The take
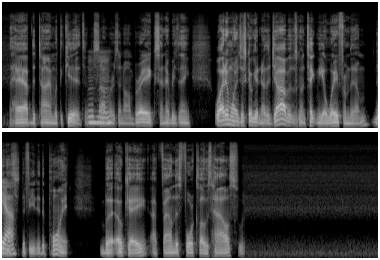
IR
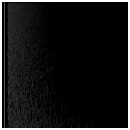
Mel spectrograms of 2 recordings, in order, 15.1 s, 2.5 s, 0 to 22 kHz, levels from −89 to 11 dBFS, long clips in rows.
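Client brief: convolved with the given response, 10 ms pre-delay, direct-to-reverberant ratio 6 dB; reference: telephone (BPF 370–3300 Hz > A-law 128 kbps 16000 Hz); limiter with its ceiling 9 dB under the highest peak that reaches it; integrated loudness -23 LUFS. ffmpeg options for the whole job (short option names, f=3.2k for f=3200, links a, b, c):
-filter_complex "[0:a]alimiter=limit=-12.5dB:level=0:latency=1,asplit=2[a][b];[1:a]atrim=start_sample=2205,adelay=10[c];[b][c]afir=irnorm=-1:irlink=0,volume=-1.5dB[d];[a][d]amix=inputs=2:normalize=0,highpass=370,lowpass=3.3k,volume=6dB" -ar 16000 -c:a pcm_alaw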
